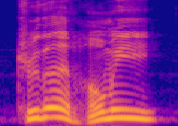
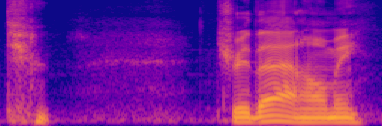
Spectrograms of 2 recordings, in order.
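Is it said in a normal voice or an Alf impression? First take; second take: Alf impression; normal voice. First: It is said in an Alf impression voice. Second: It is said in his normal voice.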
